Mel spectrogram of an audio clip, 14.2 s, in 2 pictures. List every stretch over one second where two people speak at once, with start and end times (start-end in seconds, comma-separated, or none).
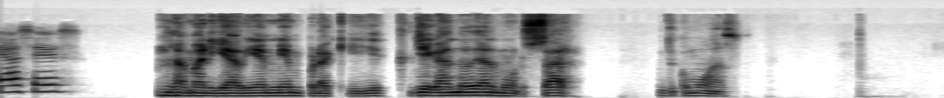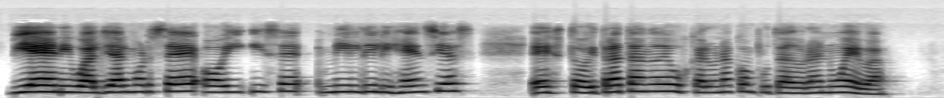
none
